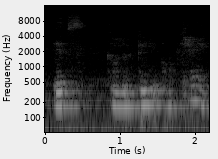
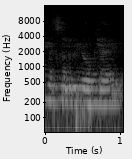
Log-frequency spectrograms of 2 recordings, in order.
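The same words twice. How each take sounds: First: "it's ... gonna be ... okay" broken by pauses; soft, spaced-out "it's gonna be okay"; separated phrasing. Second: "it's gonna be okay" run together in one connected line; smooth, joined-up "it's gonna be okay"; connected phrasing. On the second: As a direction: link "it's gonna be okay" without breaks. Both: Shown as a demonstration. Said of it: "Do you hear that difference?".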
